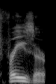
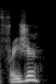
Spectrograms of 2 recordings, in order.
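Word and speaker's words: Frazer: his name Nathan Fraser it's Fraser right f is not Frasier it's not Frasier it's Fraser Fraser frer uh to retain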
